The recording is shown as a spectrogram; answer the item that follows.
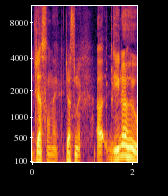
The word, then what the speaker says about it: Jeselnik: Jeselnik.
